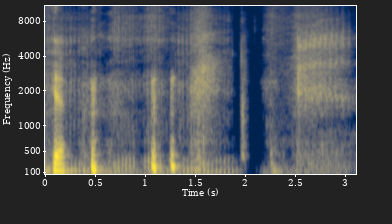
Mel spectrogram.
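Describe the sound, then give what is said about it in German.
A male domestic cat purring while being cuddled, a steady low rumbling rhythm broken by a few short chirpy vocal bursts, fading into softer breathy noise toward the end. “Da katzt eine Katze.”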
